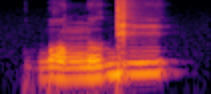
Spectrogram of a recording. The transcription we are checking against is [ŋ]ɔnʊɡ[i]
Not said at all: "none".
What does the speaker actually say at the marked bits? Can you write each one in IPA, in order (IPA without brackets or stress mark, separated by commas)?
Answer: ɠ, i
